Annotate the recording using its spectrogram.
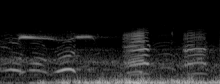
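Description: Shouted calls across an outdoor lacrosse field. A short high steady tone comes near the start, then two loud harsh calls about a second and a half in, over a steady low rumble of wind on the microphone.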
